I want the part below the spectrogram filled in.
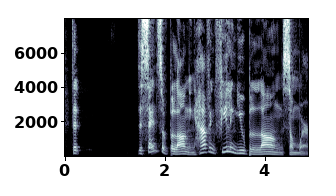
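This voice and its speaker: Moderate-paced speech in a Waterford accent with very wide pitch swings, on a very clean recording with a silent background. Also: man. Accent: Waterford Irish. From Ireland, County Waterford. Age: 30s. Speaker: housing academic. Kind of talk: casual chat.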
